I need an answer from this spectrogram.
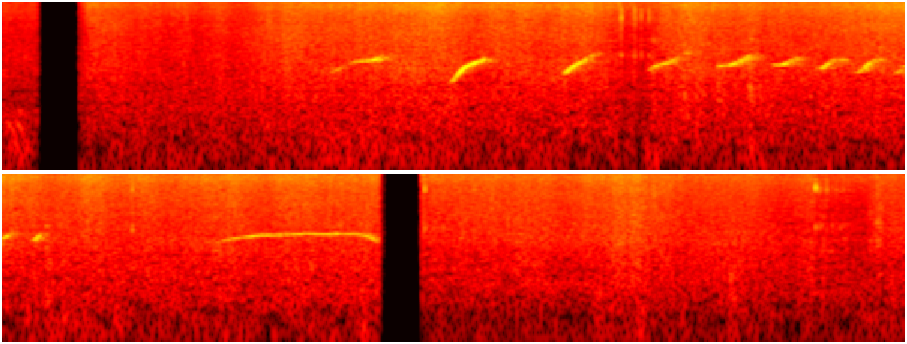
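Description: A bird calling: a run of short rising whistled chirps, then one long arching whistled note, over a steady high hiss. The sound cuts out completely for a moment twice, near the start and about two-thirds of the way through.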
